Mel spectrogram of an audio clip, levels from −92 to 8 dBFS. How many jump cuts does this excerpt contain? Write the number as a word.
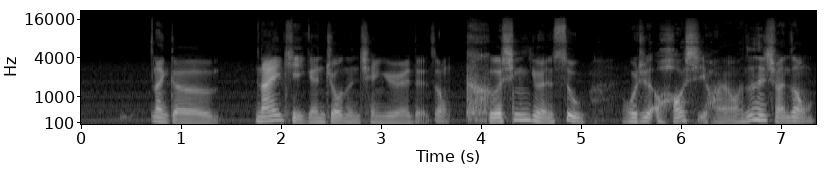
two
